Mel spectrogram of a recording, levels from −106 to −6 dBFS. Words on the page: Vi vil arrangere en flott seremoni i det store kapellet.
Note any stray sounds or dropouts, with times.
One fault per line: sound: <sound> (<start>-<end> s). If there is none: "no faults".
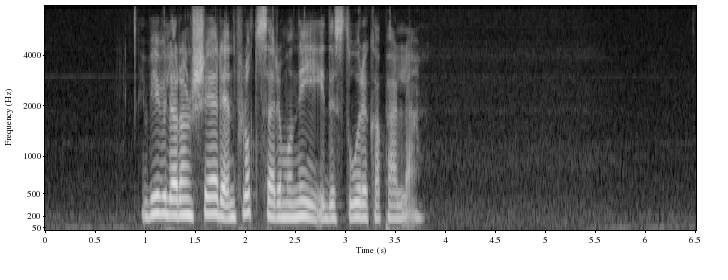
no faults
